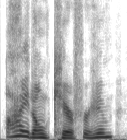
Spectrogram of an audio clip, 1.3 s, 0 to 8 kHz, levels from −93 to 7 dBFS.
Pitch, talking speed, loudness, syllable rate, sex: 195 Hz, 235 wpm, -16 LUFS, 4.8 syllables/s, male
